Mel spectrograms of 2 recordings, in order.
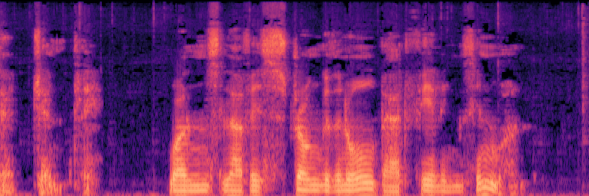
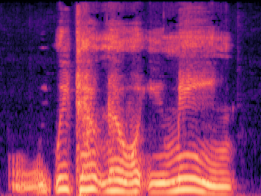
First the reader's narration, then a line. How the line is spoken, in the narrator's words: they cried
